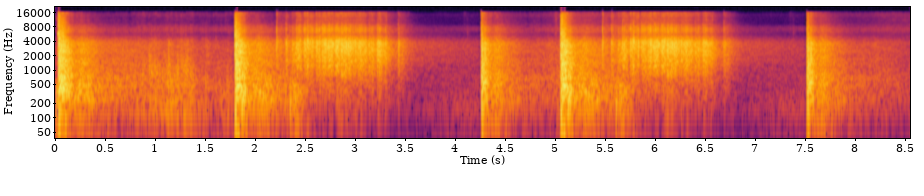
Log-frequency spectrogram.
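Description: Fireworks: five sharp bangs, each followed by a second or so of fading crackle.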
